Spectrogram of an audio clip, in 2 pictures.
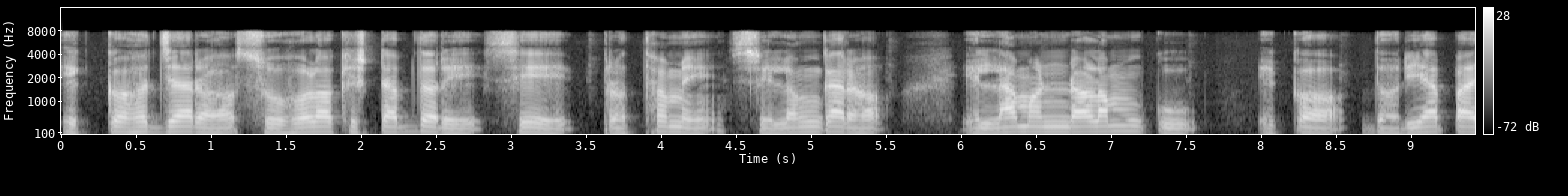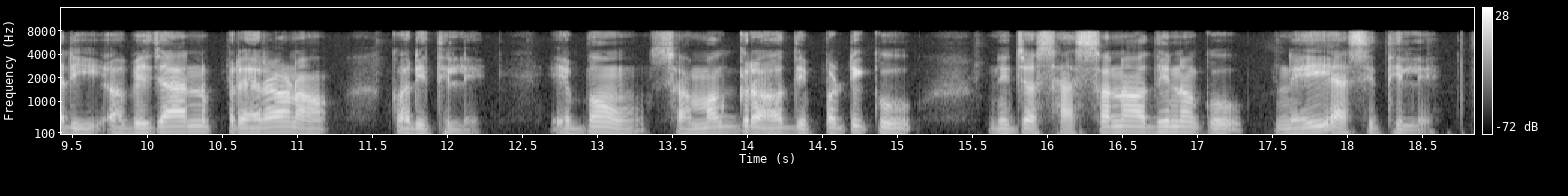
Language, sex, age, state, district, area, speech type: Odia, male, 18-30, Odisha, Cuttack, urban, read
